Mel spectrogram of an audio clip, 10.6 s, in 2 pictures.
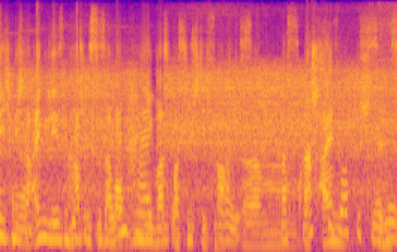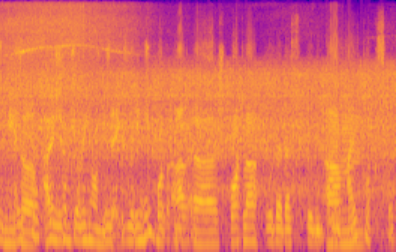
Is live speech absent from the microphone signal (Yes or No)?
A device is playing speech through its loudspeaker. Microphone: Yes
